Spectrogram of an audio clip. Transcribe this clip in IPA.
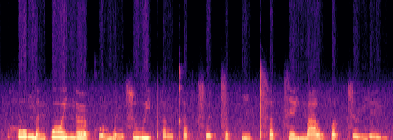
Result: h o˥ w n̪ ɐ˨˧ n p ɔː˥ j n̪ œː˥ kʷʰ ɐ˨˥ m w ɪ˨˩ ŋ s uː˥ j pʰ ɐ˨ ŋ kʰ ɐ˨ k̚ t͡sʰ ɵ˨˥ t̚ t͡s ɐ˧ t̚ f iː˧ p̚ t͡sʰ ɐ˥ k̚ t͡s e˥ j m aː˥ w f ɐ˧ k̚ t͡s ɵ˨˧ ɥ j e˨˩ j

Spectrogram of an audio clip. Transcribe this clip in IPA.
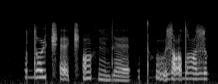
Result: d ɔ˦ y̯ t͡ʃʼ ɛ̰˦˨ t͡ʃʼ ɔ̃˦ x ĩ˨ d̪ ɛ˨ | t̪ʰ ṵ˦˨ z ɛ̰˦ dˤ o˦ z

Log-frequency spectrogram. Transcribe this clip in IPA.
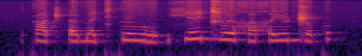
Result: k ɑ t͡ʃʼ œ b æ c k ɹ u | ç e d͡ʑ o y̯ χ ø χ j y ɖ͡ʐ o k

